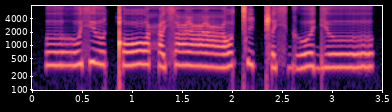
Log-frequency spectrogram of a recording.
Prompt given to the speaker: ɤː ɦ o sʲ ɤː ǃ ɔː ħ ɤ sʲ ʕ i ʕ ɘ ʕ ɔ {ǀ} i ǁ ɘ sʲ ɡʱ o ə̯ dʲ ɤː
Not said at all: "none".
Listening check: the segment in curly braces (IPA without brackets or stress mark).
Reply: ǀ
